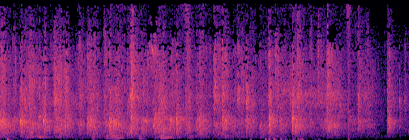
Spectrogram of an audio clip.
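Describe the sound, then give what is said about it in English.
Audience applause at a live interview event: a dense, steady wash of many hands clapping that holds for about four seconds and dips slightly near the end. “So, one more round of applause.”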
